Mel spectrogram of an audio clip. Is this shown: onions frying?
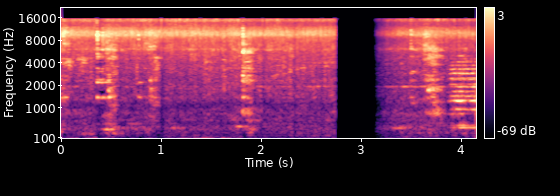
yes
